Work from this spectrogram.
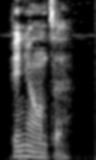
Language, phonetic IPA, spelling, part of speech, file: Polish, [pʲjɛ̇̃ˈɲɔ̃nd͡zɛ], pieniądze, noun, Pl-pieniądze.ogg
